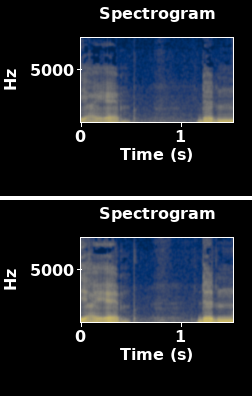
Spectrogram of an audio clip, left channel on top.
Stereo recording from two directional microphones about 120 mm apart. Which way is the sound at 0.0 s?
30° right (ahead or behind).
